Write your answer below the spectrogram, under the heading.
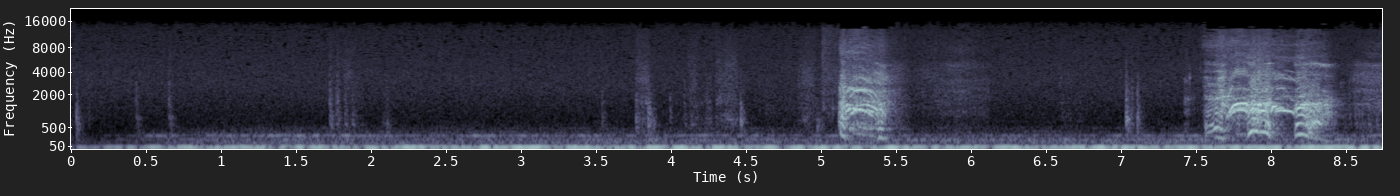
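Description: Two harsh coughs from a woman a few seconds apart, the second longer and rougher, set against a steady low rumble with faint footsteps and camera clicks in between, inside a house.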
